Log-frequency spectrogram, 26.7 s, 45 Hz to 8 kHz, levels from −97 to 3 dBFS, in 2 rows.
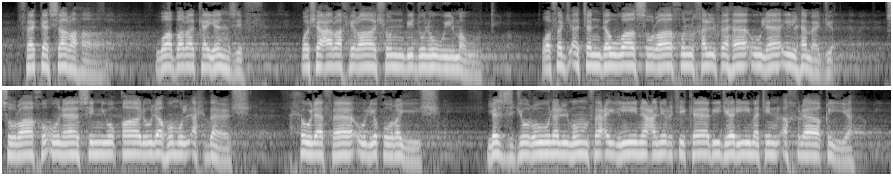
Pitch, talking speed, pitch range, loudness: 150 Hz, 60 wpm, 145-155 Hz, -14 LUFS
